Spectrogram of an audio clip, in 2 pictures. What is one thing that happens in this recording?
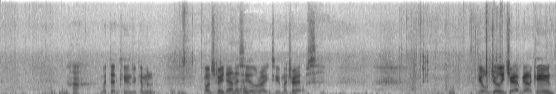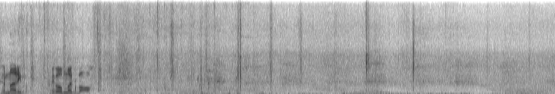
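Footsteps crunch through snow and dry leaves.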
